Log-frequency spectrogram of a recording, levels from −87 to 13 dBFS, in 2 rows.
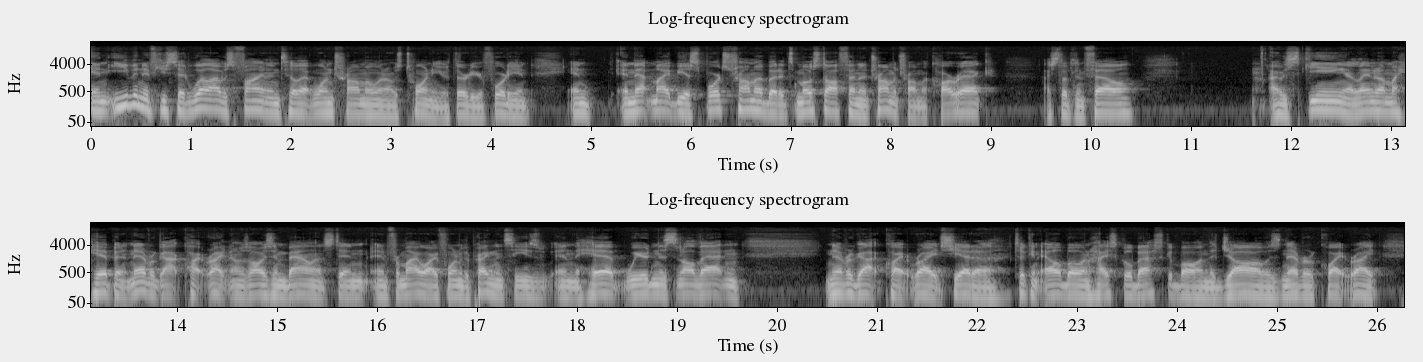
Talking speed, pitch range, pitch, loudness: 230 wpm, 90-115 Hz, 100 Hz, -20 LUFS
